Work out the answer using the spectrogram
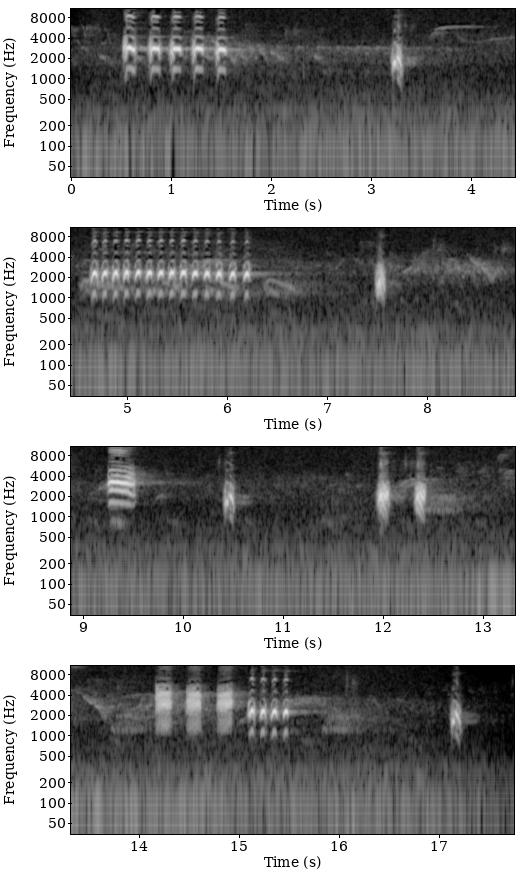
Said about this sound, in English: chats sing a series of widely spaced croaks, whistles, and short repeated phrases, very unlike a typical warbler song.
